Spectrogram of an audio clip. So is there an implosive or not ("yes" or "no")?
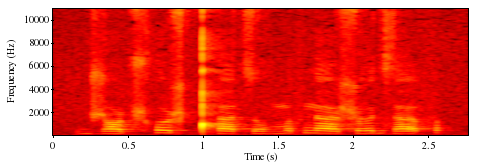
no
